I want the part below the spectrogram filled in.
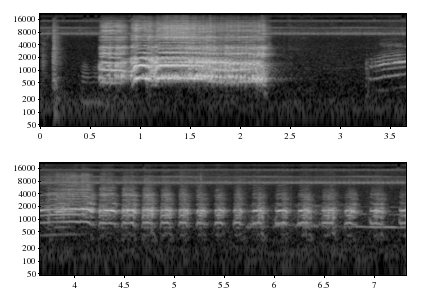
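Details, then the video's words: Domestic chickens recorded as a lure to get hens to lay: a long, loud rooster crow of about one and a half seconds, a pause, then a hen's rising notes leading into rapid, regularly repeated cackling clucks. "Suara pemikat ayam betina agar mau bertelur"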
